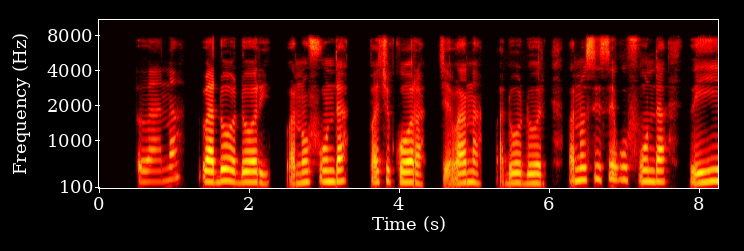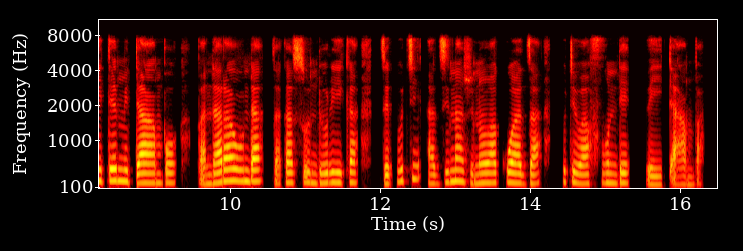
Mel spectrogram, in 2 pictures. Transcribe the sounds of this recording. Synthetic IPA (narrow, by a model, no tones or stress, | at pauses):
ʋana | ʋaɗo̞ɗo̞ɾi | ʋa̰no̞funda | pa̰t͡ʃiko̞ɾa | t͡ʃe̞̰ʋanaʋa̰ɗo̞ɗo̞ɾiʋa̰no̞sisekufundaʋḛiːte̞mitambo̞ | pa̰ndaɾaundad͡za̰kasundurikad͡ze̞kutiɦad͡zinaʐino̞ʋakuwad͡zakutiʋafunde̞ | ʋe̞itaːmba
